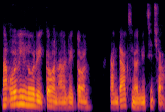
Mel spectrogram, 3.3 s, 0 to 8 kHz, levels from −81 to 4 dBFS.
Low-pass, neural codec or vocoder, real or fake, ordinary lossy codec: 7.2 kHz; codec, 24 kHz, 1 kbps, SNAC; fake; none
